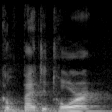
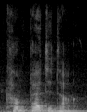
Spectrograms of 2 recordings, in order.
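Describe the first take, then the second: First: The final vowel is a full clear vowel. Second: The final vowel is a reduced schwa. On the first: The speaker calls it wrong. "you say not competitor" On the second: The speaker calls it right. "which sounds like a a schwa"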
